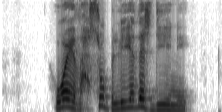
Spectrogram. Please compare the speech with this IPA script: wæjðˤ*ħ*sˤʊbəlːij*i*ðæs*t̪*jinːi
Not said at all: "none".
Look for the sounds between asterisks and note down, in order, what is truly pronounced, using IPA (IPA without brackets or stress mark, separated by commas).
ħ, æ, d̪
